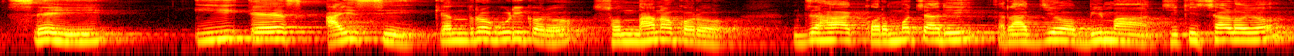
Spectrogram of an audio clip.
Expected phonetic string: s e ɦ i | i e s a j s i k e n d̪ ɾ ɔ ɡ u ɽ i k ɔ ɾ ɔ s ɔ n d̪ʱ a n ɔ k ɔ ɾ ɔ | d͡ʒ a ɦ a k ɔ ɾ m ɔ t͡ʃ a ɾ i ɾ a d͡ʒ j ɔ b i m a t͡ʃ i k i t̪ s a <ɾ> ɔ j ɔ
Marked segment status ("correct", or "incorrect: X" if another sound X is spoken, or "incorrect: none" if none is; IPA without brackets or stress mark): incorrect: ɭ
